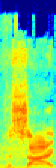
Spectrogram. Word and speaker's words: Pasig: And if you're wondering, right here, this is, I think it's pronounced Pasig River.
